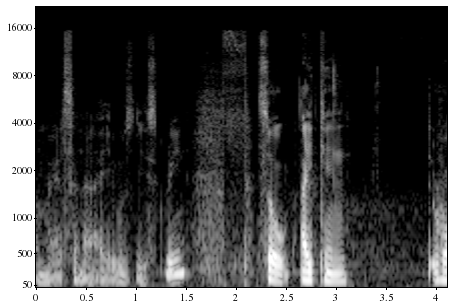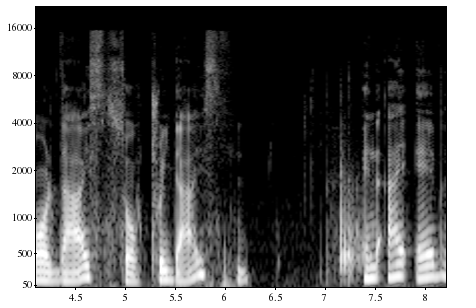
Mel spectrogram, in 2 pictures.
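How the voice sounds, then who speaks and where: This young Italian speaks in a mid-range, mellow voice with vocal fry while explaining how a board game works. His accented English is halting, with frequent pauses to search for the right word and plenty of fillers.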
